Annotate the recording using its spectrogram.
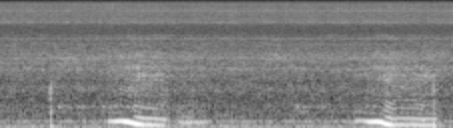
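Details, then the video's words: Pet cat snoring in deep sleep in his favourite bed; two soft, low descending snore sounds about two and a half seconds apart in a quiet room. "snoring away in his favourite bed"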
